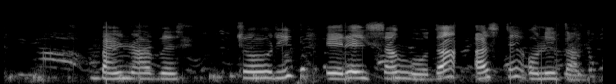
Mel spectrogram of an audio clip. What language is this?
Basque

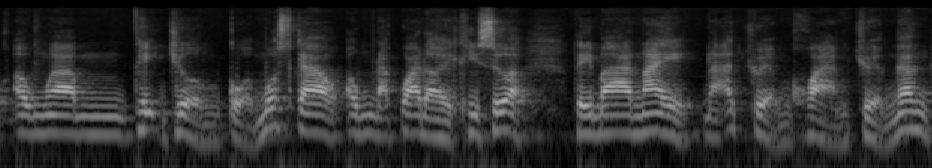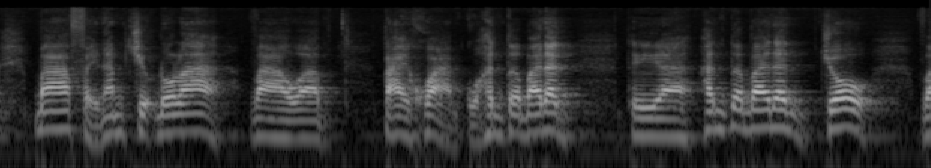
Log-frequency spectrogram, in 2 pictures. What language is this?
Vietnamese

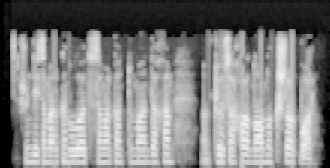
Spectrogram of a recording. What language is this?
Uzbek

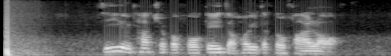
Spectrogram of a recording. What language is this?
Cantonese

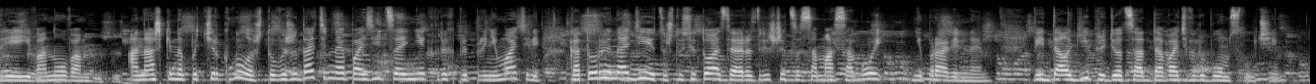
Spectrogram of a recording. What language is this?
Russian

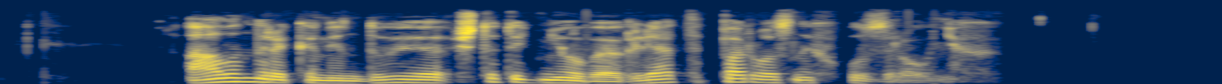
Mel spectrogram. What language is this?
Belarusian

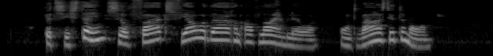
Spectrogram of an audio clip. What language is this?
Western Frisian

